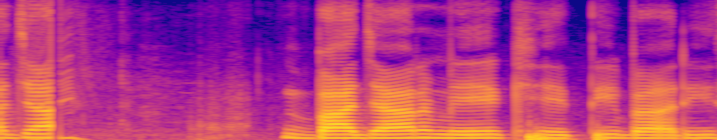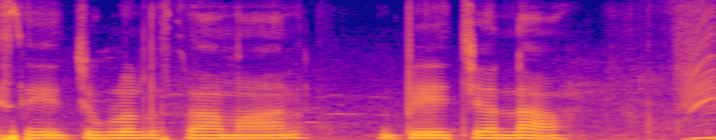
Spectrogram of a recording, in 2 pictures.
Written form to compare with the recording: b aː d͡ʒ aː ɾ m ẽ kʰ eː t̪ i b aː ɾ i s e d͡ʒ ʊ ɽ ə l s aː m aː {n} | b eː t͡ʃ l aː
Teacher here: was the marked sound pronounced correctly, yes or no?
yes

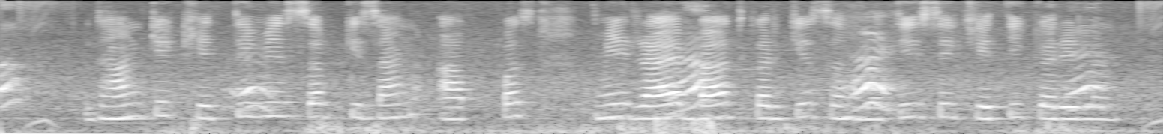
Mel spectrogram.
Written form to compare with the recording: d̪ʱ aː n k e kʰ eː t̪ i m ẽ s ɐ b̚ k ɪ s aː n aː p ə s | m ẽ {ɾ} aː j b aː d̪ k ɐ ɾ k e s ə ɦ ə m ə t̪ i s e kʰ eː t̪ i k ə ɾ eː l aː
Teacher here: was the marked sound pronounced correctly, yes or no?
yes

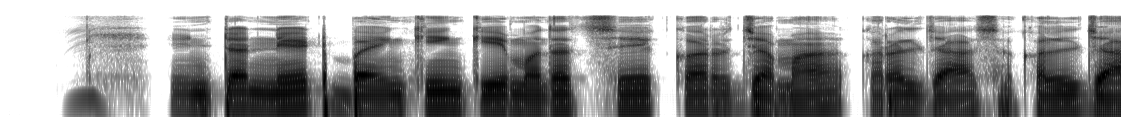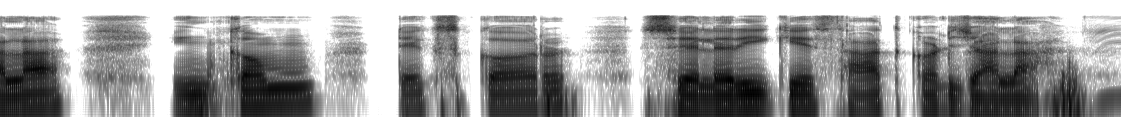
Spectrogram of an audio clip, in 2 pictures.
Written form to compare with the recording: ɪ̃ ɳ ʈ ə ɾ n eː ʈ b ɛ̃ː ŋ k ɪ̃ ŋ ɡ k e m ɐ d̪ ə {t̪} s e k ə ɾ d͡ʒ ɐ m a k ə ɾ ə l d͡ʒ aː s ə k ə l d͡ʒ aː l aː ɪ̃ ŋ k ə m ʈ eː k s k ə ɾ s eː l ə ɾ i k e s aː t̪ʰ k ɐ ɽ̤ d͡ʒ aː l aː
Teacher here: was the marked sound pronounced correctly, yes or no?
no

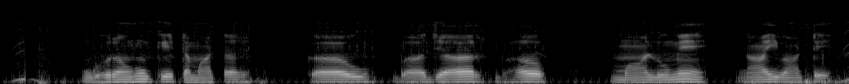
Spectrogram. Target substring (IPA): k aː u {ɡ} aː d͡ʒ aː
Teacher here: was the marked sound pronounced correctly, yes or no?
no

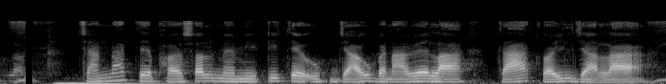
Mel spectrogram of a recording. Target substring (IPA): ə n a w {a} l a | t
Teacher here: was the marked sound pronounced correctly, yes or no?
no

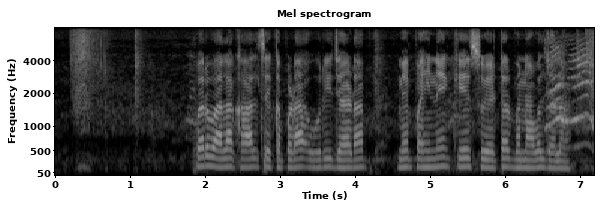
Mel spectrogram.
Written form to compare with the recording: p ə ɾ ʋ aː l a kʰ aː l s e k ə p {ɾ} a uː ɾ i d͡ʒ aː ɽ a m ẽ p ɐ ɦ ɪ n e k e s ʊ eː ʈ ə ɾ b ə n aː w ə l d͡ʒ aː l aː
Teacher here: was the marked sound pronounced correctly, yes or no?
no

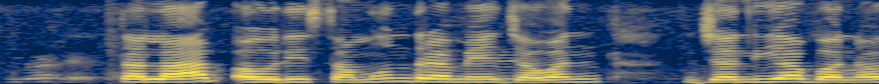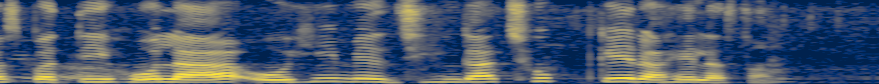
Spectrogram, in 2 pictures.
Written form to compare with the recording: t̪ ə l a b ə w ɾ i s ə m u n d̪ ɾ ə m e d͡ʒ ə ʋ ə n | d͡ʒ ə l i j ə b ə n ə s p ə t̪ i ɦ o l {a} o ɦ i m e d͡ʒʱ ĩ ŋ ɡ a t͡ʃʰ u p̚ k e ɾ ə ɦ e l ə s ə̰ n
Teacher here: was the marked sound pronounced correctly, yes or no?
yes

